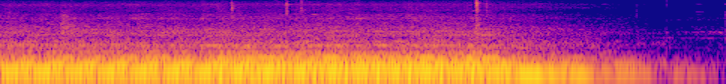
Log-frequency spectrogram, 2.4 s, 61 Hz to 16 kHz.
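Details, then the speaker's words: Fox-body Mustang V8 with BBK intake, Edelbrock throttle body spacer, mass air conversion and MSD ignition, just after replacing the starter solenoid: fires right up and runs strong on a light rev, no misfire or knock; ignition timing still needs setting. "you can see from my last videos and it fires right up now the next thing I got to do is time it um I know it does need to be timed but starts right up and runs like a champ"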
